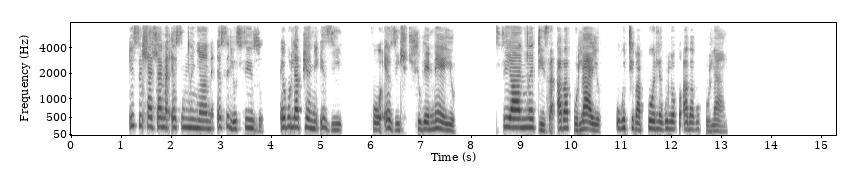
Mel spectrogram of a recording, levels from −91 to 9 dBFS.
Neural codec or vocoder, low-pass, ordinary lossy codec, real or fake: codec, 44.1 kHz, 3.4 kbps, Pupu-Codec; 7.2 kHz; AAC, 48 kbps; fake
